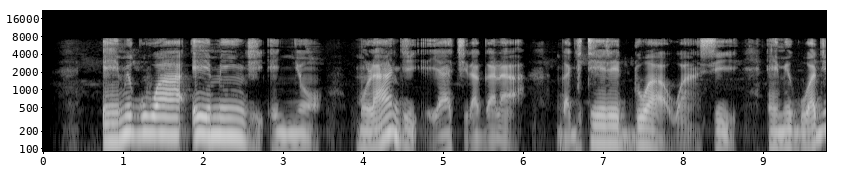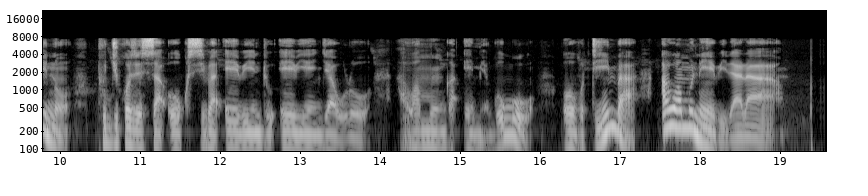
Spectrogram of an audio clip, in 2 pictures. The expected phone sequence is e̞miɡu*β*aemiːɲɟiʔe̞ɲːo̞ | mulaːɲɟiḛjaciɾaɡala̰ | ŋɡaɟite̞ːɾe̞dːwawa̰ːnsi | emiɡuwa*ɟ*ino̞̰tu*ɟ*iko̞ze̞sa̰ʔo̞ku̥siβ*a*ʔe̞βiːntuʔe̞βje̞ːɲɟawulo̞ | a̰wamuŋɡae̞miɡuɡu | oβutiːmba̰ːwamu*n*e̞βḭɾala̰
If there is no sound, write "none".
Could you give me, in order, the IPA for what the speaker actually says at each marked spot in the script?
w, ɟ, ɟ, a, n

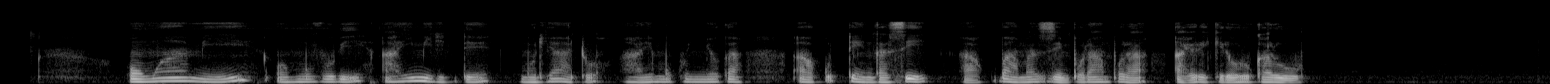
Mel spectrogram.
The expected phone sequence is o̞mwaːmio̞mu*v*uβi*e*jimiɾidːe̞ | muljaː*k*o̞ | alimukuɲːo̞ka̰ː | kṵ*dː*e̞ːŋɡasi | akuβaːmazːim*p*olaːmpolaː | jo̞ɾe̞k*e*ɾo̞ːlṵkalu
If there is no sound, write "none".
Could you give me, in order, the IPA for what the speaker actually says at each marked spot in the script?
v, a, t, tː, p, e

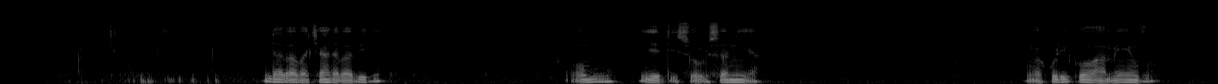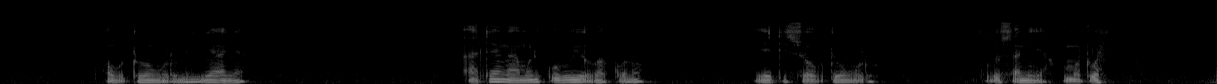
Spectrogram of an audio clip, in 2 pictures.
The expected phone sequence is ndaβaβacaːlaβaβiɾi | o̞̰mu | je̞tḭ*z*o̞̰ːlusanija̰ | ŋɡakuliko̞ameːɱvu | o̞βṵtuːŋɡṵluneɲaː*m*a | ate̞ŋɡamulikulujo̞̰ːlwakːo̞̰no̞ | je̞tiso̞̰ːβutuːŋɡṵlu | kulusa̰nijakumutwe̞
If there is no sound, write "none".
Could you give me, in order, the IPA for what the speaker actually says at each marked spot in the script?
s, ɲ

